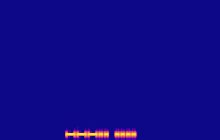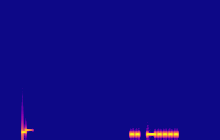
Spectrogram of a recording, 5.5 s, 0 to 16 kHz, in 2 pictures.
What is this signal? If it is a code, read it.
Morse code, heard as a keyed tone, about 36 wpm, 700 Hz. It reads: 8 H I 6
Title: Single-Letter Single-Number 35wpm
